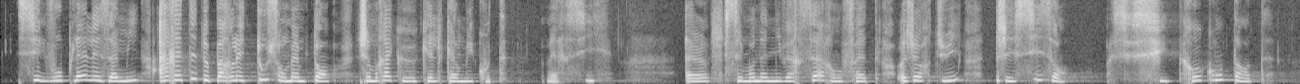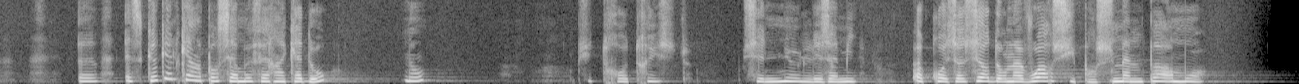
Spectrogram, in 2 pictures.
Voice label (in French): voix petite fille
